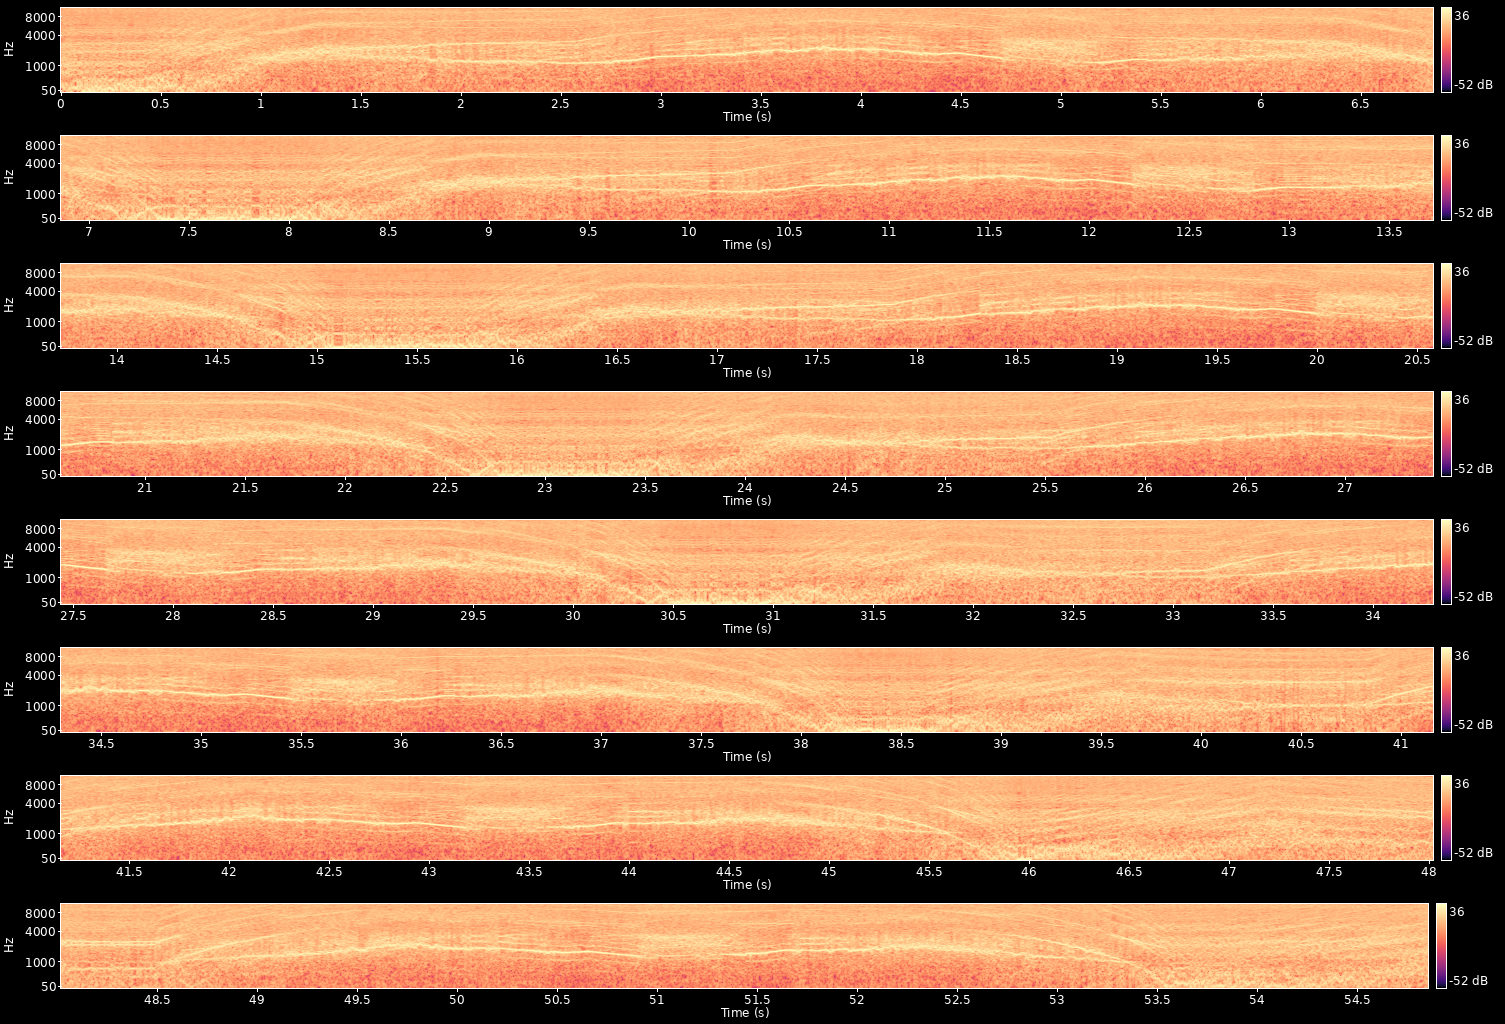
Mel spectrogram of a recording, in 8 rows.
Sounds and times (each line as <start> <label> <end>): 0.0 Deeply disturbed scream 54.8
